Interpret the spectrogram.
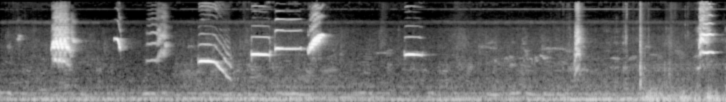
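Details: Oriental magpie-robin full mimicry song for provoking a slow bird: a loud burst, short chips, a long falling whistle and bright level whistled notes, then sparse sharp clicks toward the end.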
